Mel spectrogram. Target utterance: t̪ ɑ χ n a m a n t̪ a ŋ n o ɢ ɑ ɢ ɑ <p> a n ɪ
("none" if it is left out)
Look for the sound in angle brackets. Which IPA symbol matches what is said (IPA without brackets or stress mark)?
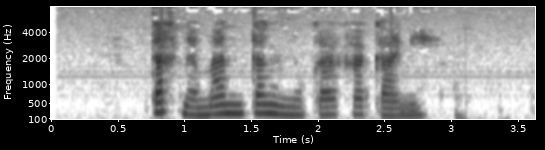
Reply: k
